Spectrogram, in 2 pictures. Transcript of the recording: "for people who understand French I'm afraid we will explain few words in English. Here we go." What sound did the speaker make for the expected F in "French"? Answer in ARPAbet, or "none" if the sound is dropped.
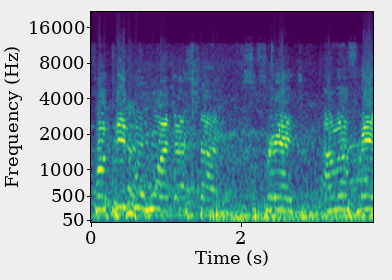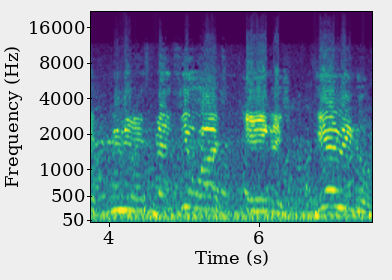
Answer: P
